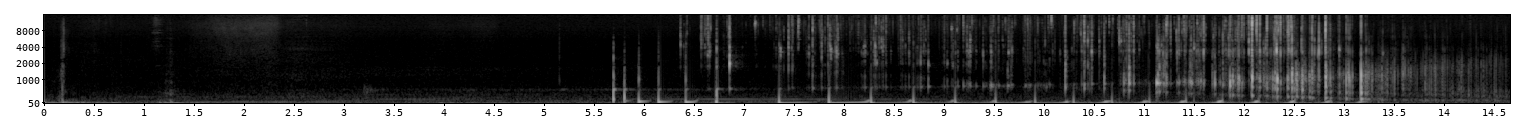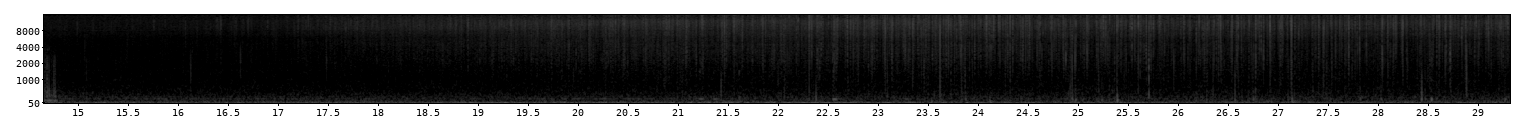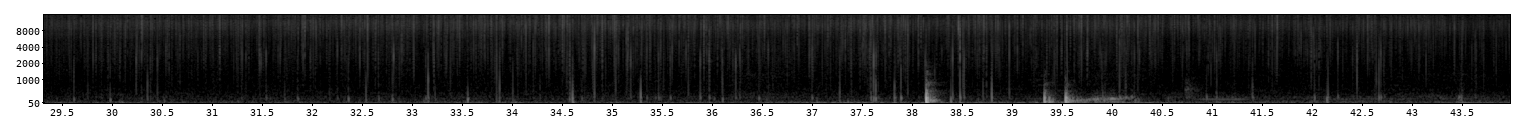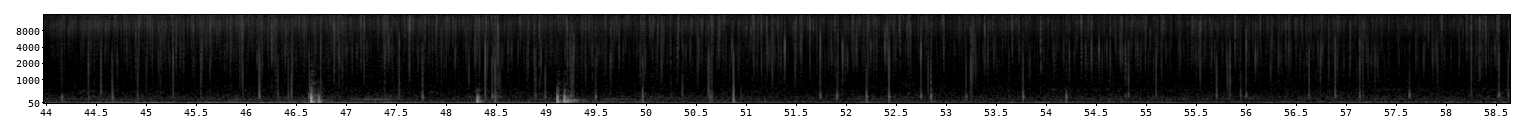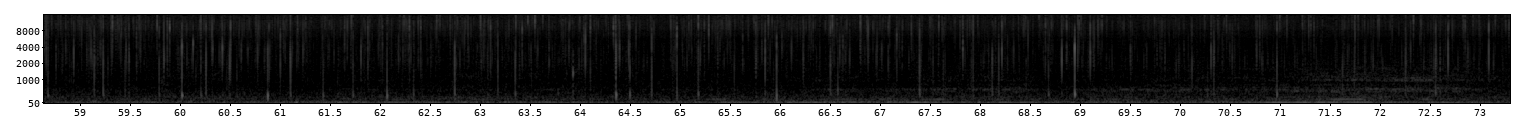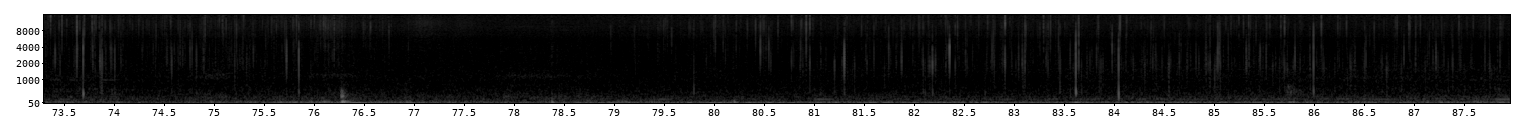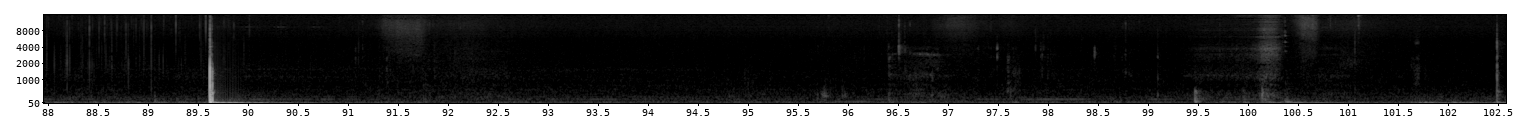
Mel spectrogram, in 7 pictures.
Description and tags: Pouring beer in glass
pour, ale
